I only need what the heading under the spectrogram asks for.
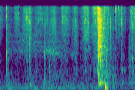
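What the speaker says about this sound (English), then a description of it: "Let me get my handy-dandy knife here to cut this." A knife slices open the plastic wrap on a Pokemon Center Shrouded Fable Elite Trainer Box, making soft crinkling and then one brief, louder tearing rip close by.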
